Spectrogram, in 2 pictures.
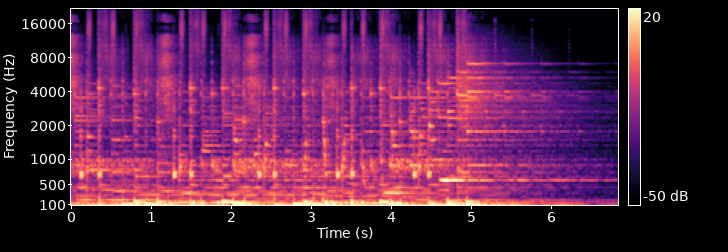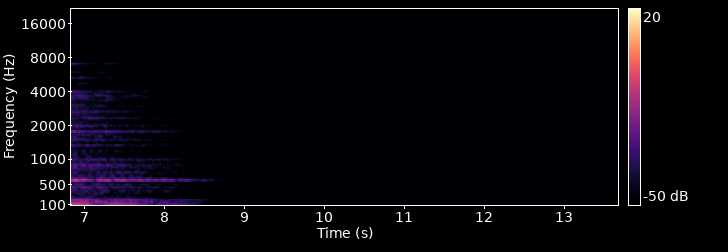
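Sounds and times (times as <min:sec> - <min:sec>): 
karaoke backing track: 0:00.0 - 0:05.5.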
